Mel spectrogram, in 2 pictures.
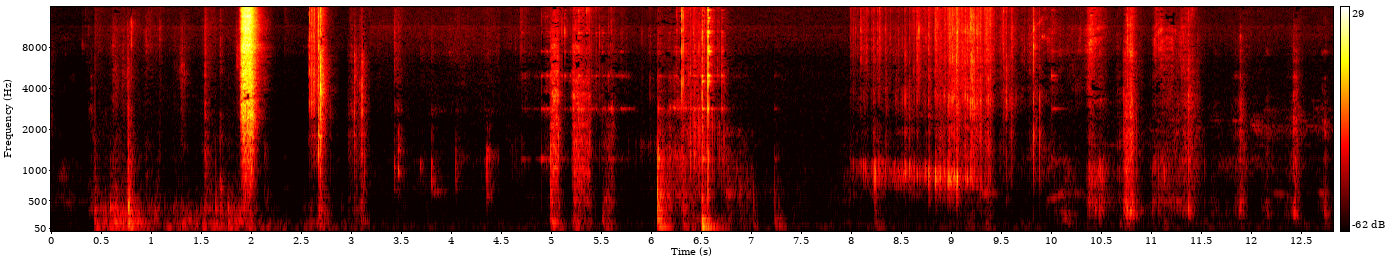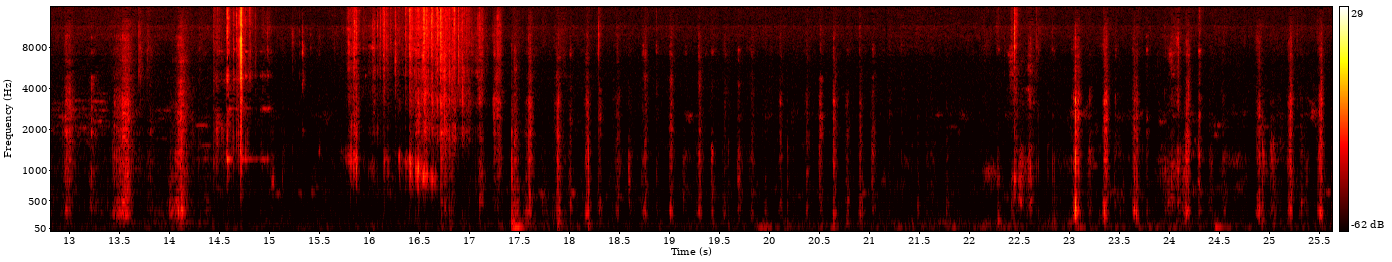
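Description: Crispy fried chicken being bitten and chewed close to the microphone: irregular crunches and crackles, with a few sharp clicks and knocks, the loudest about two seconds in.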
